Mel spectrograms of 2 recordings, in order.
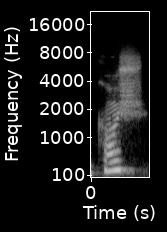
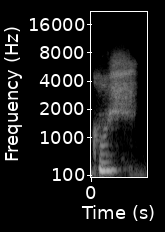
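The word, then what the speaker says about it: Keush: the proper pronunciation is cush well you know i think uh it depends who you ask so some people say kosh some people say kush i think you should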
